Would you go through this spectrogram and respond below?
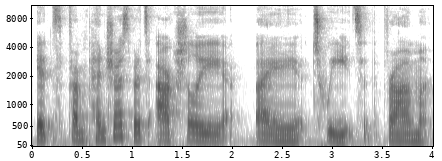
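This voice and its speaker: A woman's voice: sits low, steady tone, measured pace. A woman in her mid twenties hosting a solo podcast in a chatty, rambling, casual way. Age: 20s. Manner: chatty, rambling, youthful filler-heavy talk. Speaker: podcast host.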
